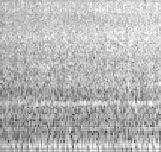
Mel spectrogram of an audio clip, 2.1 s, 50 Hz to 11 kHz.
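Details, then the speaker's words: Grinnall Scorpion with a newly fitted radiator cooling fan, engine idling about 10 minutes until the fan kicks in: a steady, even rush of air with no rubbing or rattle, pumping warm air out. The fan is working normally. "it really was pumping lots of warm air out so it seems it's doing its job"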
